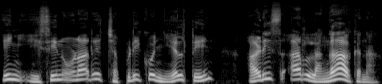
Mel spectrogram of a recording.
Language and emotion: Santali, disgusted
